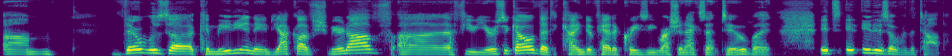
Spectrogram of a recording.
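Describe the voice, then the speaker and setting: A man's voice: medium pitch, animated, measured pace, no echo, studio quality. A man co-hosting a podcast, chatting casually and telling stories with enthusiasm. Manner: enthusiastic storyteller, frequent restarts. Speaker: podcast co-host. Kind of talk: casual chat. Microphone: podcast mic in a living room.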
